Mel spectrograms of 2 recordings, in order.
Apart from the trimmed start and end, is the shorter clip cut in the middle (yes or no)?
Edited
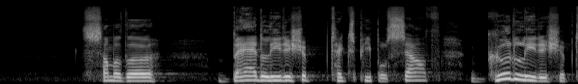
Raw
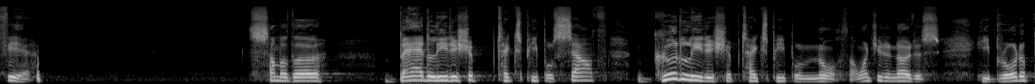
no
